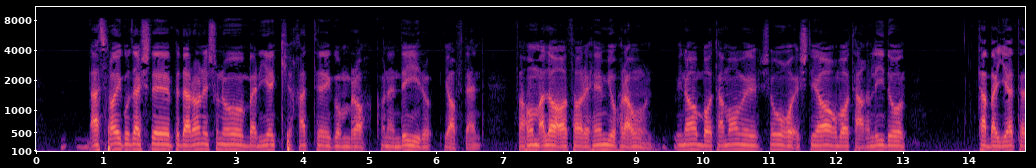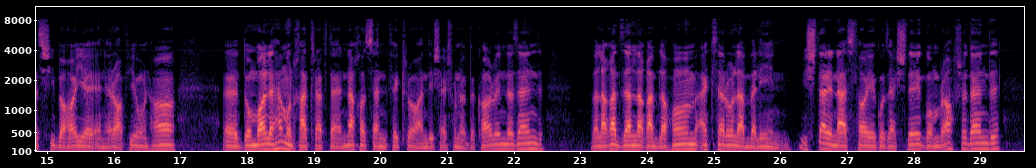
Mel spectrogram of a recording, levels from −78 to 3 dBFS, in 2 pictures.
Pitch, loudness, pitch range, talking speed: 105 Hz, -24 LUFS, 95-115 Hz, 115 wpm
